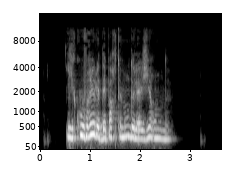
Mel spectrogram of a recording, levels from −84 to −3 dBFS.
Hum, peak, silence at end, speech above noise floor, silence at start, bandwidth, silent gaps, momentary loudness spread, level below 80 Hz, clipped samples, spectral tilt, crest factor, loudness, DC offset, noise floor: none; -2 dBFS; 1 s; 55 dB; 0.55 s; 10.5 kHz; none; 11 LU; -62 dBFS; under 0.1%; -7.5 dB/octave; 16 dB; -16 LUFS; under 0.1%; -71 dBFS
